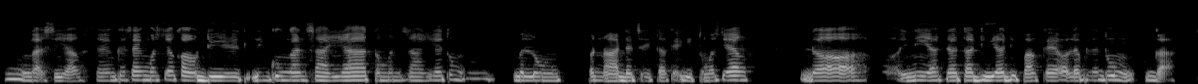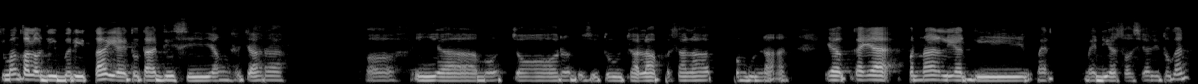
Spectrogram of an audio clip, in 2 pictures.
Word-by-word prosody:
Enggak 215 -8 -2
sih, 170 +1 -4
yang 160 +2 -7 0.5
saya 205 0 -2
maksudnya 200 +1 -4
kalau 190 -3 +2
di 180 -1 +3
lingkungan 190 0 -2
saya, 185 +1 0
teman 180 -1 -7
saya 185 0 -7
itu 220 +3 -7
m - - -6 0.5
belum 180 -1 -2 0.2
pernah 180 -3 -3
ada 175 0 +1
cerita 175 +1 -7
kayak - - -7
gitu, 170 - -6
maksudnya 195 +5 -2
yang - - -6 0.6
udah 180 0 0 0.7
ini 175 +4 -1
ya, 185 - -1
data 185 +1 0
dia 185 0 +4
dipakai 180 -2 -2
oleh 170 0 -2
orang 200 0 -5
itu, 205 - 0 0.3
enggak. 190 -1 -3 0.3
Cuma 225 +2 +4
kalau 220 -4 +6
di 195 0 +9
berita 190 +4 +5
ya 205 -5 +6
itu 200 -2 +1
tadi 190 0 +4
sih 175 +1 +3
yang 185 +2 -3
secara, 195 0 -2 0.9
eee 185 +1 -8 0.2
iya 175 -1 +2
bocor, 180 -1 -4
habis 195 0 -3
itu 175 -2 -1
salah 175 0 +2 0.2
salah 185 +1 -2 0.3
penggunaan, 180 0 -3 0.3
ya 200 -1 +4 0.2
kayak 205 -1 +4
pernah 205 +1 0
lihat 195 -1 +3
di 175 -2 +5 0.2
med 185 - -5 0.4
media 180 0 +3
sosial 175 +3 -8
itu 195 +1 -5
kan. 235 +5 -2
185 Hz, 150 wpm, -25 LUFS, 180-195 Hz, 0.9 s, di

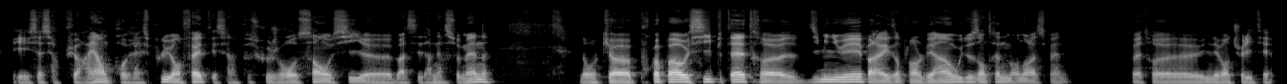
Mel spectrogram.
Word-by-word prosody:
et 80 -2 -5
ça 75 - -6
sert - - -9
plus - - -5
à - - -5
rien, 95 +5 +2
on 100 - +1
progresse 80 -3 -7
plus 115 -2 0
en 90 - +3
fait 105 +4 +2
et - - -7
c'est 85 - -12
un 80 - -12
peu 80 +2 -19
ce 85 - -15
que 95 - -8
je 90 - -6
ressens 90 +3 0
aussi, 95 +2 -2
heu, 80 -2 -1
bah, - - -3
ces - - -12
dernières 85 +1 -8
semaines. 100 +7 -1 0.9
Donc, 85 0 -4
heu, 90 0 +6
pourquoi - - +1
pas 110 -1 +8
aussi 120 +2 +3
peut-être, 110 -2 +3
heu, 90 -1 +2
diminuer, 115 +5 +2
par 100 - +3
exemple 95 0 -1
enlever 90 +1 0
1 100 +2 +2
ou 105 0 0
2 100 -1 -3
entraînements 100 -2 -2
dans 90 -1 -2
la 90 - -2
semaine. 85 +1 -13 0.6
Peut - - -5
être, - - -7
heu, 80 -1 -2
une 85 +1 -5
éventualité. 85 -2 -4
90 Hz, 225 wpm, -22 LUFS, 85-105 Hz, 0.9 s, pas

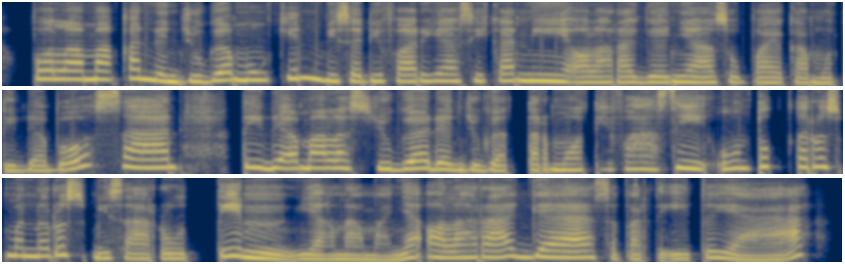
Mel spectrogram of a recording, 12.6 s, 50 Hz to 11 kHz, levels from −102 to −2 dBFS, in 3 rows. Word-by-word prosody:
pola 335 -1 +2
makan, 320 0 +2
dan 240 - +5
juga 250 +6 0
mungkin 315 +5 0
bisa 250 -3 +3
divariasikan 255 +2 -1
nih 255 -4 +4
olahraganya 215 0 -1
supaya 200 -2 0
kamu 190 0 -5
tidak 195 +1 -6
bosan, 315 - +2 0.3
tidak 290 -2 +1
malas 295 -1 +2
juga 270 +1 +1
dan 230 -2 0
juga 205 0 -2
termotivasi 240 +4 -1
untuk 335 +5 -3
terus 335 0 +2
menerus 305 0 +2
bisa 205 -3 0
rutin 195 - +1
yang 175 -1 -2
namanya 165 +4 -4
olahraga. 245 0 +1
Seperti 185 -2 -5
itu 240 +6 -5
ya. 165 - -3
245 Hz, 145 wpm, -21 LUFS, 210-290 Hz, 0.3 s, dan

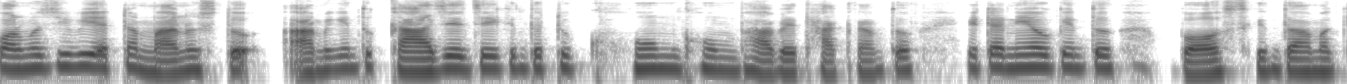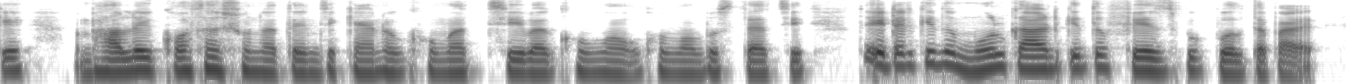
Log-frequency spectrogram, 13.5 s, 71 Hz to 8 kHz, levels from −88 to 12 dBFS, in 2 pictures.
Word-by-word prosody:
কর্মজীবী 180 +3 +2
একটা 180 - -3
মানুষ। 155 +5 +2
তো, 455 - +4 0.3
আমি 140 +3 +1
কিন্তু 175 +2 -3
কাজে 145 +3 +5
যেয়ে 170 -1 +1
কিন্তু 170 0 -3
একটু 180 - -3
ঘুম, 175 -1 -1 0.2
ঘুম 165 -4 -2
ভাবে 135 -1 +1
থাকতাম। 130 +1 -5
তো - - +2 0.3
এটা 180 +2 +1
নিয়েও 185 0 +4
কিন্তু 180 -2 0 0.4
বস 130 +3 +4
কিন্তু 150 0 -1
আমাকে 150 0 0 0.4
ভালোই 145 +2 +6
কথা 155 +2 +2
শোনাতেন। 140 -2 -1
যে 150 - -2
কেন 135 0 -1 0.2
ঘুমাচ্ছি 140 0 -5
বা 135 - +3
ঘুম, 145 -3 -4 0.3
ঘুম 140 -2 -5
অবস্থায় 140 0 -2
আছি? 130 +1 -5 0.3
তো - - -31
এটার 195 -1 +3
কিন্তু 220 -1 +4
মূল 170 +4 +6
কারণ 165 0 +7
কিন্তু 175 +1 0
Facebook 150 0 +3
বলতে 125 - 0
পারেন। - - -2
155 Hz, 185 wpm, -23 LUFS, 140-175 Hz, 0.4 s, কারণ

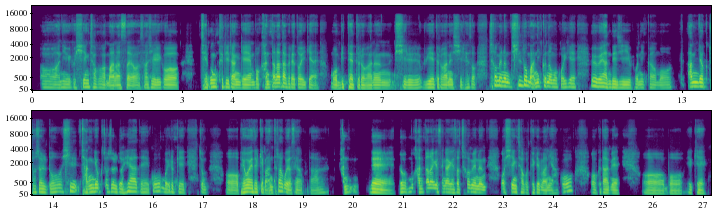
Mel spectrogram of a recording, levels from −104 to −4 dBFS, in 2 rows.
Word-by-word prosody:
어 115 -2 -5
아니에요. 110 +1 -3
그 105 - -9
시행착오가 120 -2 -2
많았어요. 95 0 +1
사실 105 +3 -1
이거 105 -2 +2 0.4
재봉틀이란 125 -2 +2
게 105 -1 +3
뭐 105 +1 -1
간단하다 130 +5 +3
그래도 110 -1 0
이게 105 -1 -1 0.2
뭐 100 -1 +1
밑에 110 +2 +1
들어가는 100 0 0
실, 100 0 -1
위에 110 +1 +2
들어가는 105 -1 +1
실 105 0 -6
해서 115 -1 -5 0.3
처음에는 165 -5 +4
실도 190 +6 +3
많이 145 -3 +4
끊어 150 -3 +4
먹고 120 -2 -1
'이게 125 0 -2 0.3
왜 - - +3
왜 145 -1 +5
안 125 -4 +3
되지?' 105 -2 +2
보니까 110 -1 -4
뭐 100 +1 -6 0.3
압력 150 +1 +4
조절도 120 +2 -1
실 145 +4 -1
장력 135 +4 +1
조절도 125 -4 -1
해야 145 +3 +2
되고 145 +2 -3
뭐 130 -5 -2
이렇게 115 -2 -3 0.3
좀 - - -5 0.4
어 95 -2 -1
배워야 130 +4 +5
될 120 -1 +1
게 120 - -1
많더라고요, 100 - +1
생각보다. 95 +2 -7 0.3
간 110 +2 -4 0.3
네 100 -7 +6
너무 125 +2 -1
간단하게 135 +2 +1
생각해서 120 -3 0
처음에는 115 -3 +1 0.3
어 - - -1
시행착오 120 -5 0
되게 110 +1 -2
많이 95 -1 -1
하고 145 - -3 0.3
어 105 -3 -4
그다음에 105 -1 0 0.5
어 90 -2 -1
뭐 90 0 -3
이렇게 100 -4 -3
110 Hz, 325 characters per minute, -25 LUFS, 100-125 Hz, 0.5 s, 네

